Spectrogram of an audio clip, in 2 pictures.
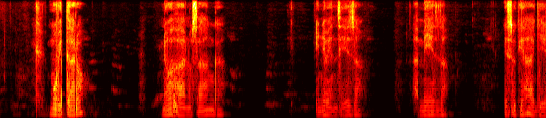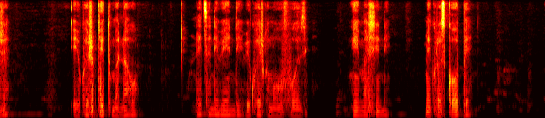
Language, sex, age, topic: Kinyarwanda, male, 18-24, health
